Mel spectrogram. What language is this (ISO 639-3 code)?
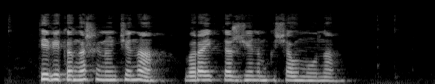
chm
